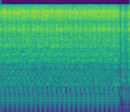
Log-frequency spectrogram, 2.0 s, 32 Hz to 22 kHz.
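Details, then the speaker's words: Freshly reassembled air-cooled diesel engine at a low idle the owner estimates at about 500–600 rpm, not wanting it much slower; slow, even clatter with steady firing and no misses. Normal idle. "there we go that's a nice little idle right there even kind of getting away on me that's probably 5 600 RPM maybe there"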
